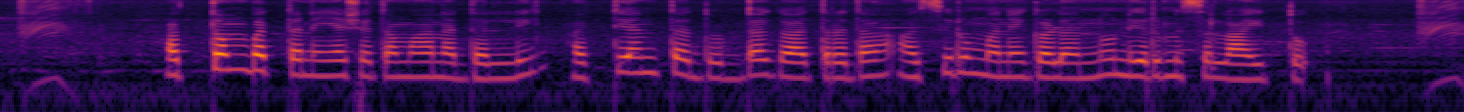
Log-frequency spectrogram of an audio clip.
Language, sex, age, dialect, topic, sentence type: Kannada, female, 18-24, Mysore Kannada, agriculture, statement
